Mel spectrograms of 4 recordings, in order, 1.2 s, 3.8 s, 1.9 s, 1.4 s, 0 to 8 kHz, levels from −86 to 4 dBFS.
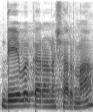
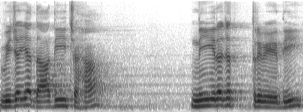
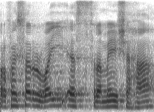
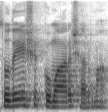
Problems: none marked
